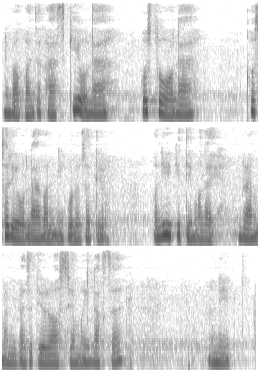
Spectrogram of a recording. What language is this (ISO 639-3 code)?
nep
